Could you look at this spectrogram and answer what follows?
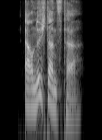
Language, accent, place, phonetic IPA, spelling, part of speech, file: German, Germany, Berlin, [ɛɐ̯ˈnʏçtɐnt͡stɐ], ernüchterndster, adjective, De-ernüchterndster.ogg
- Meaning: inflection of ernüchternd: 1. strong/mixed nominative masculine singular superlative degree 2. strong genitive/dative feminine singular superlative degree 3. strong genitive plural superlative degree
